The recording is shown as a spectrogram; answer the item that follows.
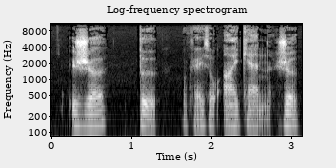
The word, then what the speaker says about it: peux: Final x not pronounced here, okay? So you get x, but you don't pronounce it, so basically you get the sound peut, je peux.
